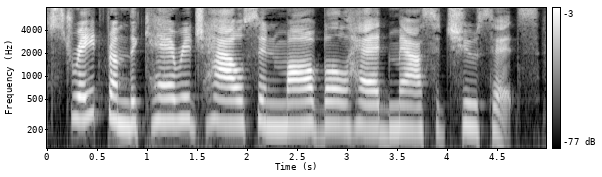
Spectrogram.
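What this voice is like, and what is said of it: Deliberately poor put-on accent. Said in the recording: “that's not a good accent, but I tried.”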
